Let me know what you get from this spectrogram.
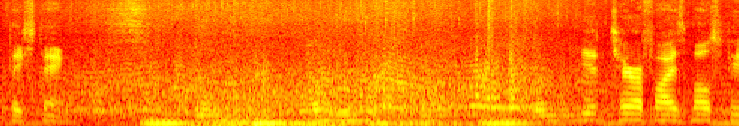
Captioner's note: bees buzzing; intense music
